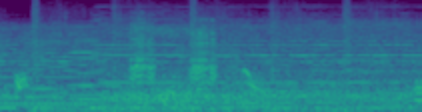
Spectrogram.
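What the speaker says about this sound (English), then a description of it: "Quack, quack." A duck in a video game quacks in a quick run of short, nasal calls, close and clear over a low background hum.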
